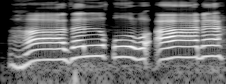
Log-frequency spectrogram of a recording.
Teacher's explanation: रा साकिन से पहले वाले हर्फ के ऊपर पेश आ गई तो रा साकिन को पूरी यानी मोटा करेंगे। और मोटा करने का तरीका कि आपके दोनों होंठ गोल हो जाए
